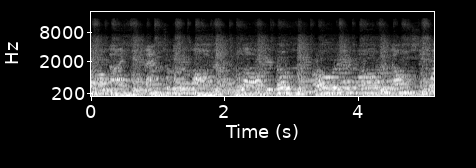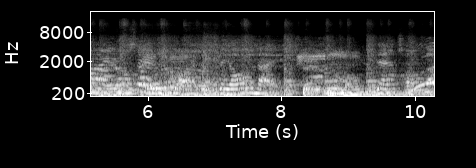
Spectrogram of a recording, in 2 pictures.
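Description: Live country-rock band playing, with a man singing over acoustic and electric guitars, bass guitar, drums and Hammond organ.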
